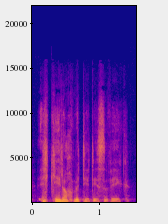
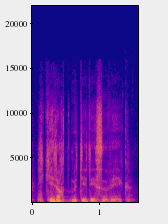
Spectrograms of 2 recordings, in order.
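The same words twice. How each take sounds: First: Said in the usual way. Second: Softer repeat. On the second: Retold or imitated. Jesus promising the believer, hushed and tender. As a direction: drop to a soft, hushed repeat.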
